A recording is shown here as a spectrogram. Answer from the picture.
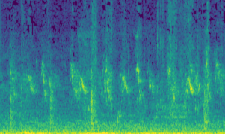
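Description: Small birds chirping, with many short falling chirps over a low rumble. There is one dull thump about two seconds in.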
